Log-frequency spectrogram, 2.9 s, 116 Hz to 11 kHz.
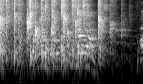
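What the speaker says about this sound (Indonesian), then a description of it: "Tepuk tangan untuk kelompok 2." In an Islamic religious education class, students give a round of applause for group 2. Rhythmic bursts of clapping come close and fairly loud, mixed with voices.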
